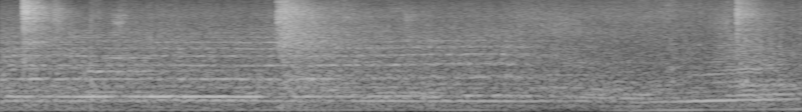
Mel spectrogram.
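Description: Formula One car engine running steadily in the pit garage, its pitch rising near the end, with a couple of sharp bangs on top.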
